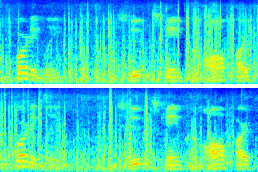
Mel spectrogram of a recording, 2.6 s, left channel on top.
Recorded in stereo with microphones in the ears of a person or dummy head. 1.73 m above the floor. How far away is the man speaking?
About 0.7 m.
